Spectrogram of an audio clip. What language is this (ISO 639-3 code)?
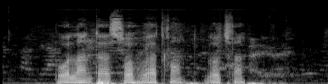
fas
